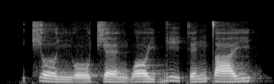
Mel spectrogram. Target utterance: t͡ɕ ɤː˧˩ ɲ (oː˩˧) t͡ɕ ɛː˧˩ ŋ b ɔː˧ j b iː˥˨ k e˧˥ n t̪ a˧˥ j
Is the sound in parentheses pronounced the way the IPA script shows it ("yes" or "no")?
yes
